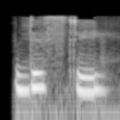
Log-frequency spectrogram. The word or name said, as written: disti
